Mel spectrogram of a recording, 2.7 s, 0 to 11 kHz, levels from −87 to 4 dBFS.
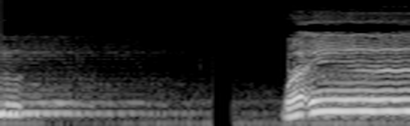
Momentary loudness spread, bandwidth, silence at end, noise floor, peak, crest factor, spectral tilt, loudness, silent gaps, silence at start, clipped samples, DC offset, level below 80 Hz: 20 LU; 6.8 kHz; 0 s; -48 dBFS; -4 dBFS; 16 dB; -7.5 dB/octave; -18 LUFS; 1.44-1.51 s; 0 s; under 0.1%; under 0.1%; -50 dBFS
